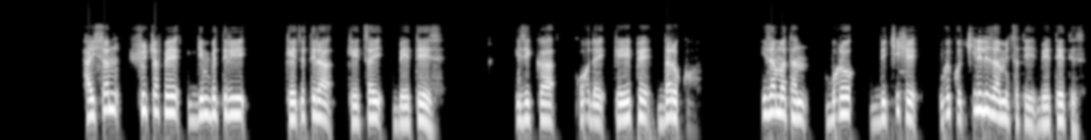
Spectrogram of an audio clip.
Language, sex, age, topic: Gamo, male, 25-35, government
